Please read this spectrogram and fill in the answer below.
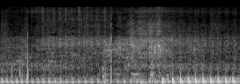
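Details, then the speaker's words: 2014 Yamaha Vixion test after injector cleaning, previously stumbling at high RPM: firm, even exhaust thumps about ten a second picking up cleanly with throttle, no stumble or misfire; running normally now. "kita tes motornya ya Nah itu normal ya bagus Boys motornya"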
